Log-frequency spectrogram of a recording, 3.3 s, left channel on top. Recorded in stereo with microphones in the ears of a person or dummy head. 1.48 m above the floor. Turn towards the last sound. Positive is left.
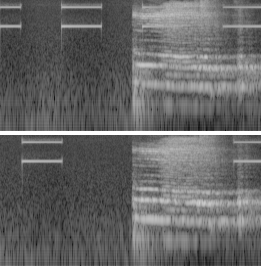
turn(degrees=-35)  # may be behind; listen again after turning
